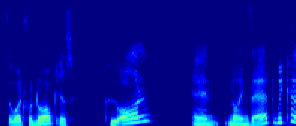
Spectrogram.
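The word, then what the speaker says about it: κύων: And I want to point out that this Y here, the Greek upsilon, is actually pronounced ü, like a German ü or a French ü for that.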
